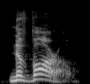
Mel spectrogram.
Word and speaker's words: Navarro: Let me tell you why I do that, because there's Navarro Junior College, used to be Navarro Junior College in Corsicana. I did a lot of their games. That's how they say it. It is Parker Navarro.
